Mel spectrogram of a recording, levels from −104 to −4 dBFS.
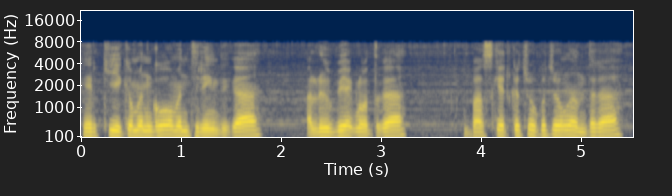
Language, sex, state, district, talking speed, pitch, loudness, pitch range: Wancho, male, Arunachal Pradesh, Longding, 140 wpm, 135 Hz, -14 LUFS, 115-145 Hz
